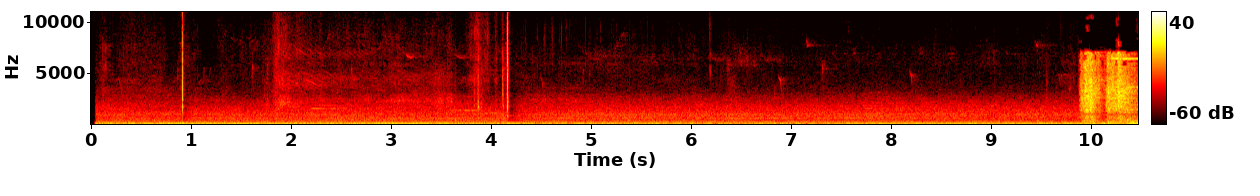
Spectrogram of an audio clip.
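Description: Low, steady outdoor background rumble, with a few sharp clicks in the first half.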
